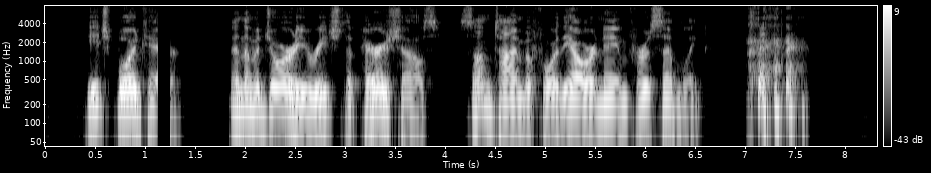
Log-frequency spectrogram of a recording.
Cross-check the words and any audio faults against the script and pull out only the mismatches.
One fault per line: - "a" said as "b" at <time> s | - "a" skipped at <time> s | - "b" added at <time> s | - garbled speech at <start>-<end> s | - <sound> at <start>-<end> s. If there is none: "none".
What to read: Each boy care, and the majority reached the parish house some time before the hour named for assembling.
- dropout at 1.1-1.3 s
- laugh at 7.0-7.7 s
